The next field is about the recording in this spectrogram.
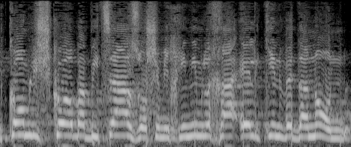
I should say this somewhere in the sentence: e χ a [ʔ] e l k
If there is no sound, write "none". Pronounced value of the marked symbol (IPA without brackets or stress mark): ʔ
